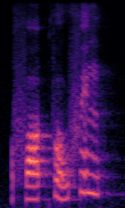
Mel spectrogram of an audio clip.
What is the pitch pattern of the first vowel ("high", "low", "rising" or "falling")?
rising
